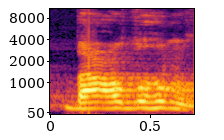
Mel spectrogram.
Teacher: ہا میں الف مدہ ہے، ایک الف کے برابر کھینچیں گے۔ بعضهم ضاد حروف مستعلیہ میں سے پر پڑھیں گے۔ میم میں اظہار شفوی ہو رہا ہے، اسے جلد پڑھنا۔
